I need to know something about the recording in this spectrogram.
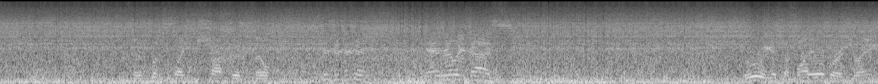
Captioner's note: laugh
